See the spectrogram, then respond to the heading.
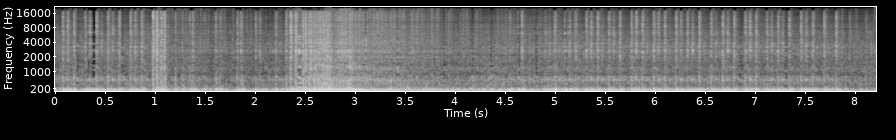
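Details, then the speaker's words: Harley Sportster-family V-twin (Nightster/Iron) with Vance & Hines Blackout 2-into-1 exhaust, before quiet baffle install; loud lumpy idle, a sharp rev near three seconds then back to idle, decibel meter running; healthy engine, loud pipes. "We're going to start it up, let you see what this sounds like stock, and then just give it some revs."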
